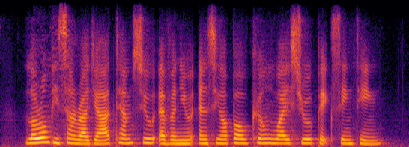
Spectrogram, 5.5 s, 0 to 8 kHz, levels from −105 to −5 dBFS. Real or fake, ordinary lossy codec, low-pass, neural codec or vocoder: fake; Opus, 24 kbps; 7.2 kHz; codec, 16 kHz, 0.3 kbps, FocalCodec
